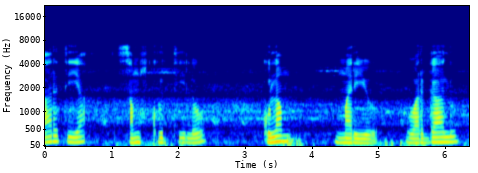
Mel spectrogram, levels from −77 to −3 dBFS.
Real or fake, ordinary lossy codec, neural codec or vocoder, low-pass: real; none; none; 7.2 kHz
